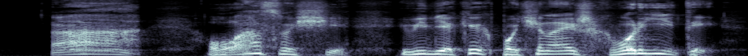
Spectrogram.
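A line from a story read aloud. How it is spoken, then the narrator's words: Whisper. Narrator (Ukrainian): зашепотів Джордж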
